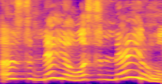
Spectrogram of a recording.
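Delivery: very high, loud alarmed cry; shocked shriek. Acted. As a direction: squeal as if a mouse ran by. Teacher shrieks at snail.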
